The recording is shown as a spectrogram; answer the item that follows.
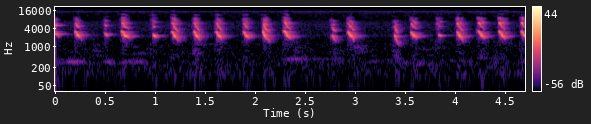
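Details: A pet guinea pig (Cavia porcellus), female, about five years old, in her last recording before dying on 31 October 2020, chirps or "sings": a steady string of high, bird-like squeaks several times a second.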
